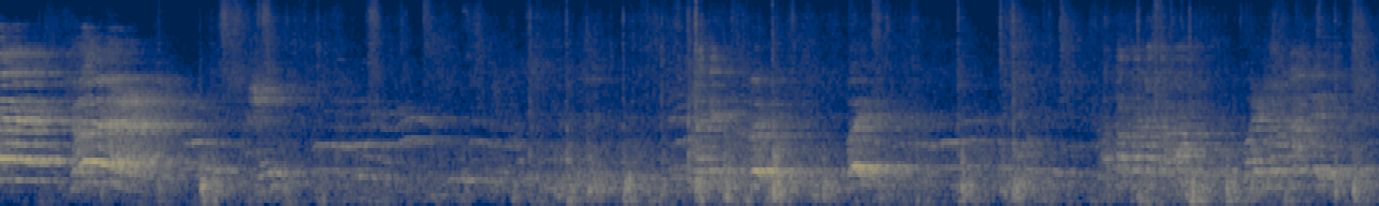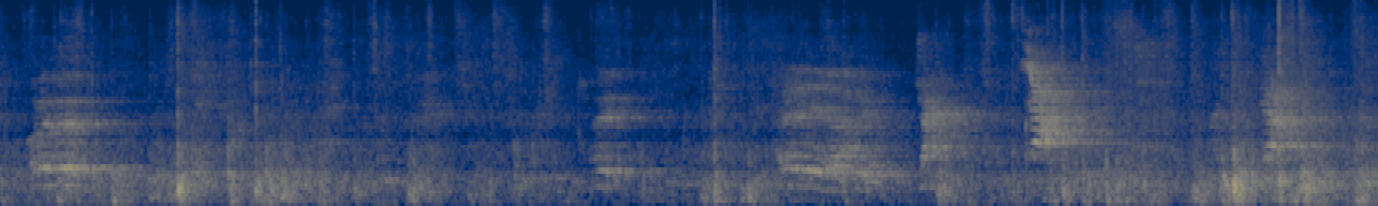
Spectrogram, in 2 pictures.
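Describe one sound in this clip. Children's voices call out and chatter in a large echoing hall.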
